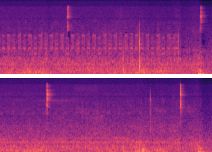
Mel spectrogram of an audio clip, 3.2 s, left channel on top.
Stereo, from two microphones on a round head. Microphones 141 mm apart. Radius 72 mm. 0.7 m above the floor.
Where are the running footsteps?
60° left (ahead or behind); by 3.2 s 40° left (ahead or behind).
